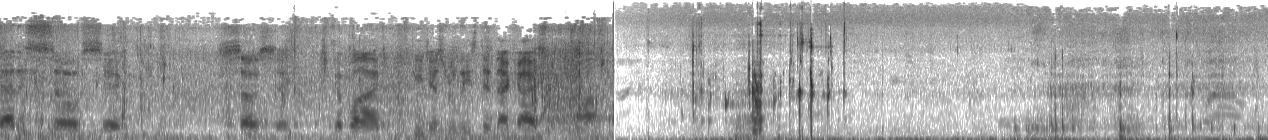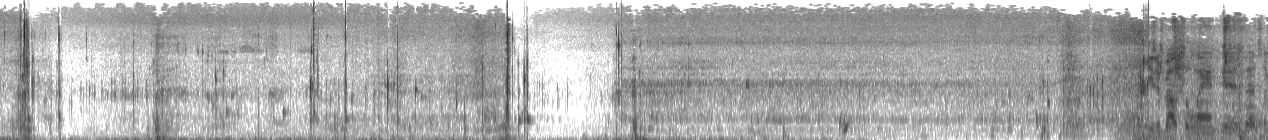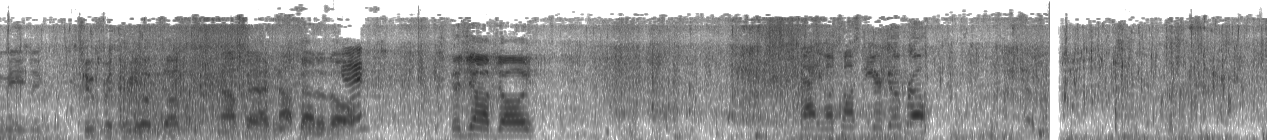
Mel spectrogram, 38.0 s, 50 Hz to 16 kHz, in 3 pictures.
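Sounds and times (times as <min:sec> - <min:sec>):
sea water sloshing and splashing: 0:05.1 - 0:08.7, 0:10.1 - 0:38.0
bubbling underwater: 0:06.3 - 0:08.7, 0:09.6 - 0:24.2.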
